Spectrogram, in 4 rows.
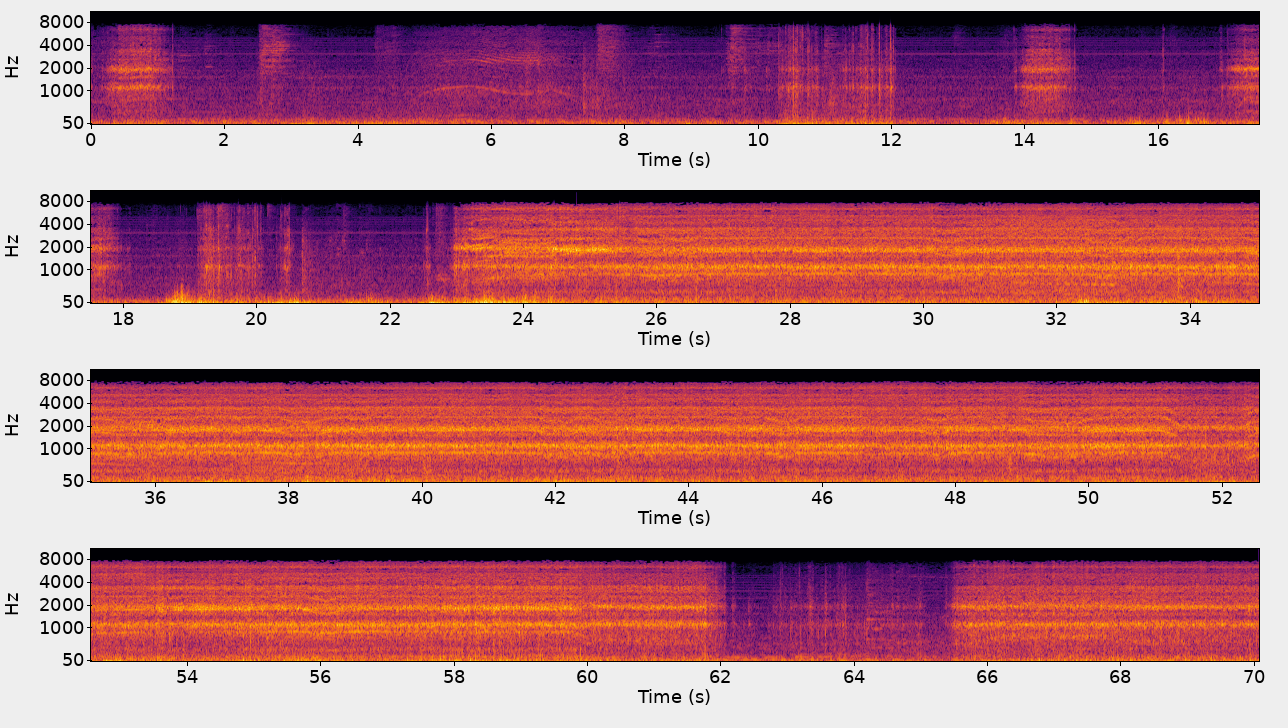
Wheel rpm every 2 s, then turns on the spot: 30, 0, 0, 0, 0, 10, 10, 20, 30, 20, 10, 80, 220, 230, 230, 230, 230, 220, 230, 230, 230, 230, 230, 230, 220, 220, 210, 230, 230, 230, 150, 20, 40, 160, 160.
10-12 16-20 62-64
